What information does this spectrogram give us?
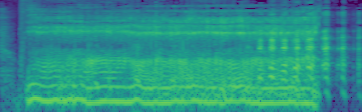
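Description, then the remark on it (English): A voice hums a steady, low, buzzing drone for about three seconds, imitating the constant engine noise inside an airplane cabin, then breaks off abruptly with a few soft clicks. “Nobody can hear shit on an airplane. It's all you can hear on an airplane is...”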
